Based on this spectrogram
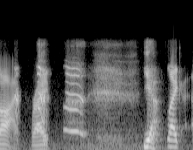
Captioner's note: laughs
